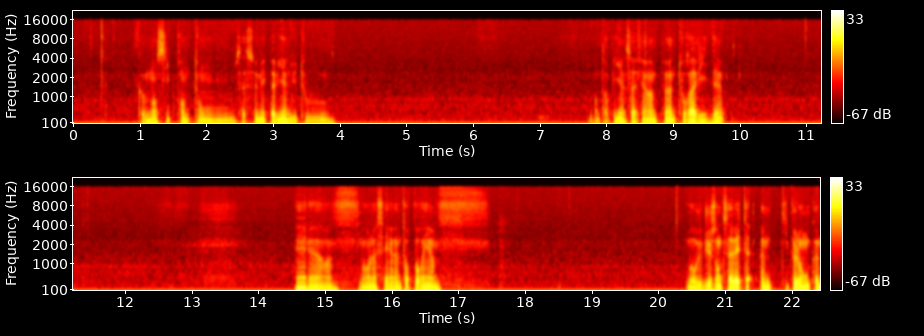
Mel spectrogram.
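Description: A young man talks calmly into a close microphone, in short bursts.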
